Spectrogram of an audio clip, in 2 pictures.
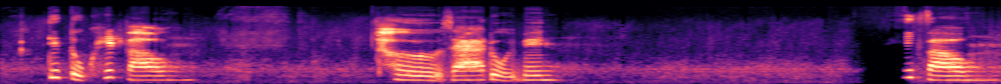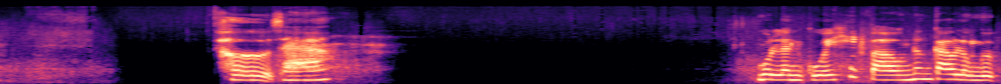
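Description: A young woman speaks calmly and clearly into a close microphone, pausing between phrases.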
